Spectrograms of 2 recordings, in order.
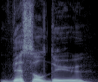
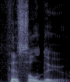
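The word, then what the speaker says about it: Thistle Dhu: Its name pronounced Thistledew because became mini golf lore. Thistledew.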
